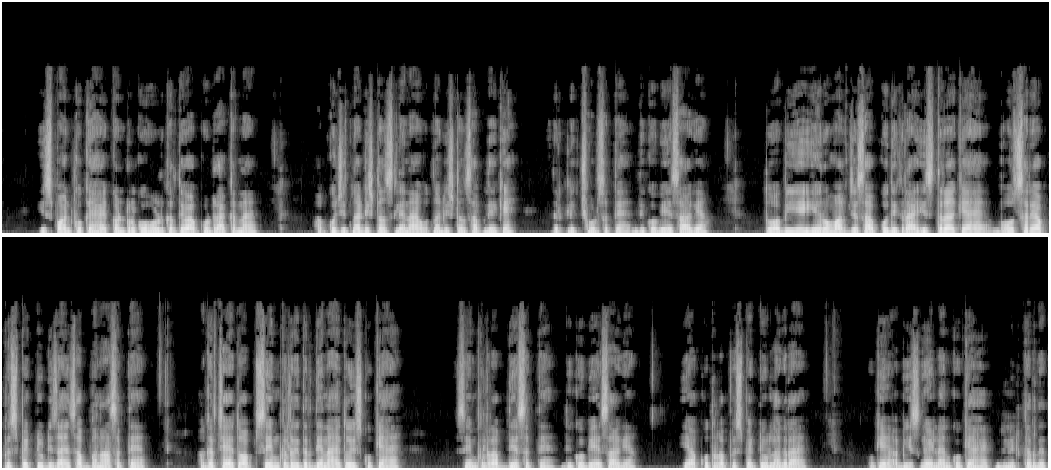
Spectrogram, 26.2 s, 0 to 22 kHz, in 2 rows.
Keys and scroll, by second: 13.7 Return, 26.0 Delete.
